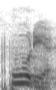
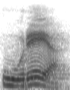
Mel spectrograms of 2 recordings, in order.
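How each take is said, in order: First: The stress is not on the second syllable. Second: The stress is on the second syllable. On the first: The speaker calls it wrong. "no es urea" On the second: The speaker calls it right. "la fuerza de voz está en la are"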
